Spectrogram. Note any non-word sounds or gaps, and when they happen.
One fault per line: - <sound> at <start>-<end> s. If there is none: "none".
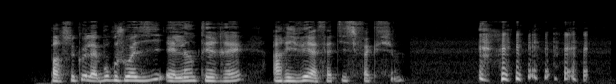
- laugh at 4.8-5.9 s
